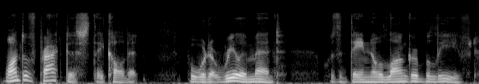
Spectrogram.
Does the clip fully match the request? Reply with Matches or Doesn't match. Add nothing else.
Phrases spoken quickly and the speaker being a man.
Matches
